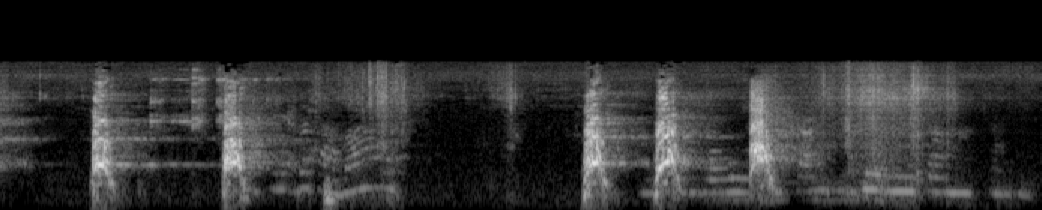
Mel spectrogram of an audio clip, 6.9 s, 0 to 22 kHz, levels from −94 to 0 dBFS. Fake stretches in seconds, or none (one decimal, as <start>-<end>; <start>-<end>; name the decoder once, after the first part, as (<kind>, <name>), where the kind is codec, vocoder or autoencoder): 0.0-0.5 (codec, DAC); 4.6-6.9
